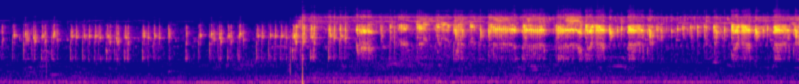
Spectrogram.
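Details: Swiftlet lure sound meant to draw in swiftlets: a fast, dense chatter of dry ticking chirps. It becomes louder and more continuous and buzzy partway through after a sharp click.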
